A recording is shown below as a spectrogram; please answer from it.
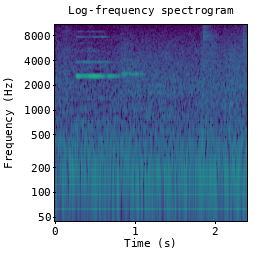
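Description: Steady retail-store background noise, with a brief electronic beep about a quarter of a second in and a shorter, slightly higher beep just after it.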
